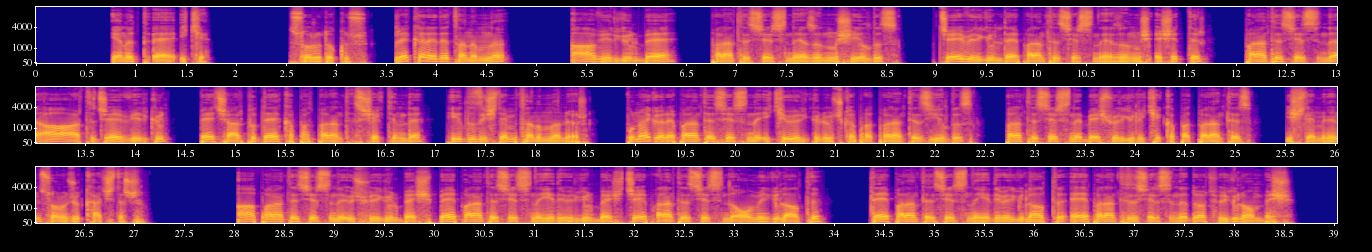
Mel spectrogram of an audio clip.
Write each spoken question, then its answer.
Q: Buna göre parantez içerisinde 2 virgül 3 kapat parantez yıldız, parantez içerisinde 5 virgül 2 kapat parantez işleminin sonucu kaçtır?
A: Yanıt D parantez içerisinde 7 virgül 6.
